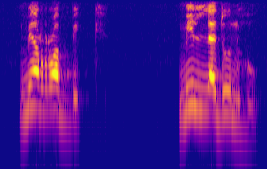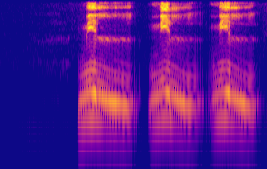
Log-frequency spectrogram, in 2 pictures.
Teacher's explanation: النون إذا أدغمت وبقي ذهبت غنتها كذلك، ذهبت تماما، نقول الإدغام كامل، دخلت النون واختفت بالكلية ولم يبقى لها ذيل في الخارج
